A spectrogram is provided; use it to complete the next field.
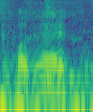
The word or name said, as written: bagegu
